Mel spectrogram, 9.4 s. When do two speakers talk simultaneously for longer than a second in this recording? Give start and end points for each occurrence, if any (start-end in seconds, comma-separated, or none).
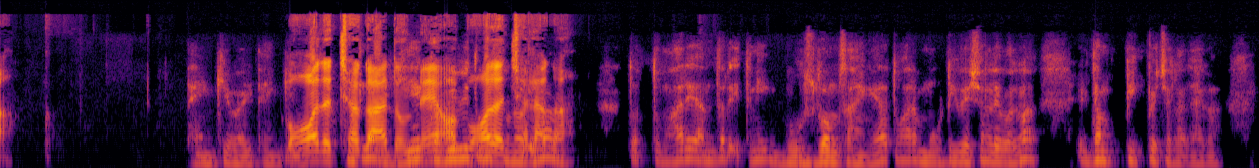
2.1-4.1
